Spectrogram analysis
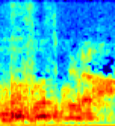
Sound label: baby panther idle; svencoop; custom monsters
